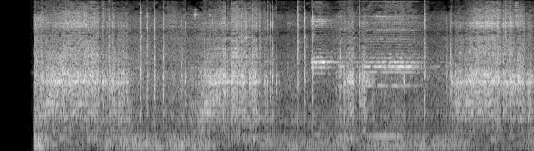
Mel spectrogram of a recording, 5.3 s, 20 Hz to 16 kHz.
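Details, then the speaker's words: Bajaj Pulsar 150 on kick or electric start: harsh rattling metallic clatter from the magnet (flywheel) side of the engine; mechanic blamed engine/piston, magnet suspected, not confirmed. "बस जब भी इसमें kick मार रहे हैं या फिर सेल्फ मार रहे हैं तो बहुत बेकार सी आवाज आ रही है इंजन से।"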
